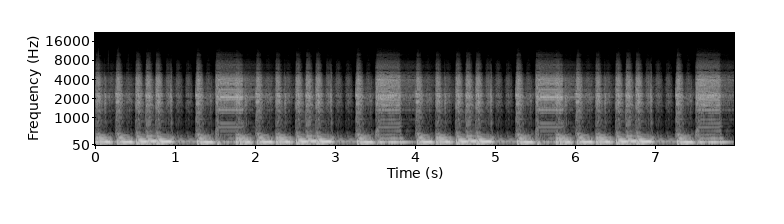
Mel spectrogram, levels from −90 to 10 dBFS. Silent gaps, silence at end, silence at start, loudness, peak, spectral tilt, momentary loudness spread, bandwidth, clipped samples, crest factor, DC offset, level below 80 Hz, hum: none; 0 s; 0 s; -17 LUFS; -6 dBFS; -7 dB/octave; 5 LU; 7.8 kHz; under 0.1%; 12 dB; under 0.1%; -32 dBFS; none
